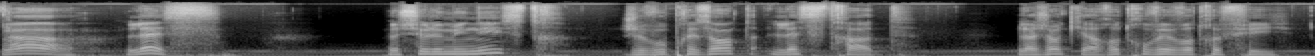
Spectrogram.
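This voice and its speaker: A man playing a formal, deliberate superior officer in a science-fiction audio drama. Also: on the high side, lively intonation. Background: music.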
